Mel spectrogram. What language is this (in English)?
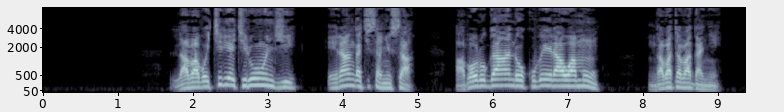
Ganda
